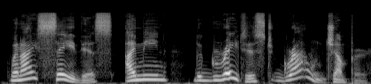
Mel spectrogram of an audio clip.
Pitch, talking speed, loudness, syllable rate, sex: 175 Hz, 160 wpm, -19 LUFS, 3.8 syllables/s, male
